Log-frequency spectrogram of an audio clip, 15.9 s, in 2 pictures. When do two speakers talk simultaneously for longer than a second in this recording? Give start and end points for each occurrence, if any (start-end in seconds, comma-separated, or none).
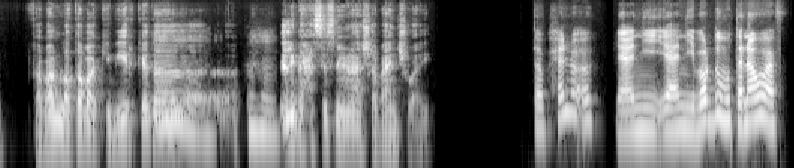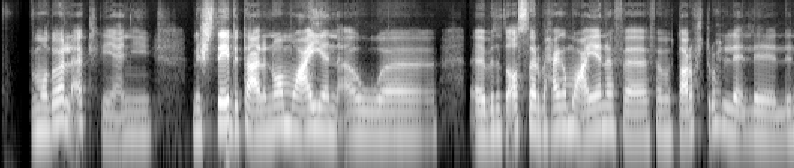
none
